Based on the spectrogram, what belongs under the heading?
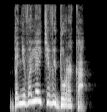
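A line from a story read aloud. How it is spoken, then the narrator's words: Sharp scolding. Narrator (Russian): прикрикнула на него профессор МакГонагал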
